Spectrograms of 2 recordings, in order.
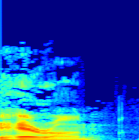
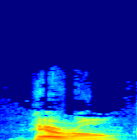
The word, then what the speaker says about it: heroin: Yeah, Mostly Heron. – Heron. – I think he just wants to say Heron. – That's how they say it, Heron.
